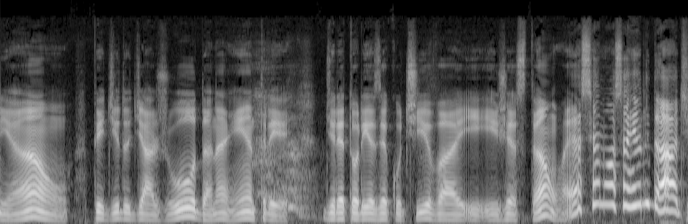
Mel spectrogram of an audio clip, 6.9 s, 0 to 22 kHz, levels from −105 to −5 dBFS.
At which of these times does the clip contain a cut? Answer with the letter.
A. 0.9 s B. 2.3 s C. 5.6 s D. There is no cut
D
